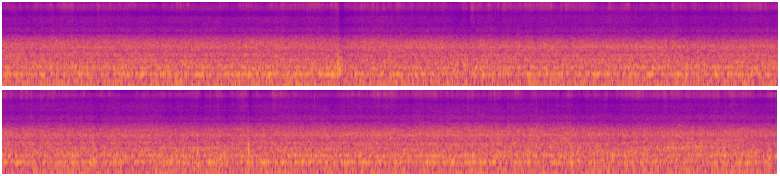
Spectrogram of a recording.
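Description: Tokyo Wan Ferry car ferry under way, its engines making a steady low drone over an even rush of wind and churning wake water.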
